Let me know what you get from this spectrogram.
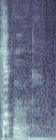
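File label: "kitten", English pronunciation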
